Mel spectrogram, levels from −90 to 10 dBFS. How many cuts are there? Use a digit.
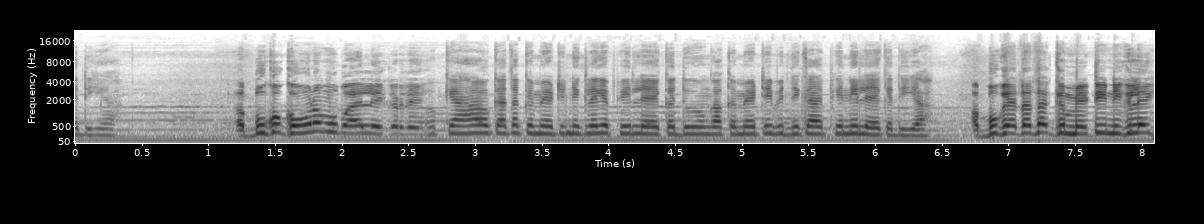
0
